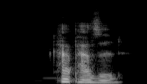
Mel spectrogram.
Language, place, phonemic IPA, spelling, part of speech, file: English, Queensland, /(ˌ)hæpˈhæz.əd/, haphazard, adjective / noun / adverb, En-au-haphazard.ogg
- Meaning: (adjective) Random; chaotic; incomplete; not thorough, constant, or consistent; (noun) Simple chance, a random accident, luck; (adverb) Haphazardly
